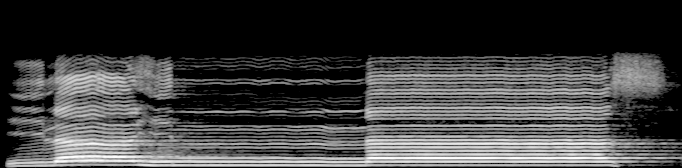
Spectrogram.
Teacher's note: idgham syamsiyah, itu nunnya ditasydidkan, ditahan dulu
